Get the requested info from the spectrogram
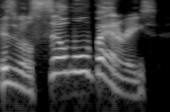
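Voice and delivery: put-on botched, terrible Australian accent, very high pitched. Answering why someone would do that: terrible Australian accent. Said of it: "That was a terrible Australian accent".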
